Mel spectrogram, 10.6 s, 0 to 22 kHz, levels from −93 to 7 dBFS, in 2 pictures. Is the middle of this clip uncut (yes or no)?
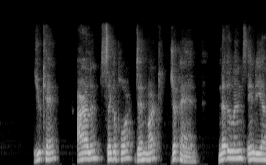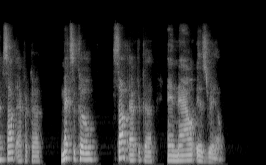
yes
